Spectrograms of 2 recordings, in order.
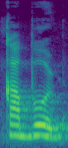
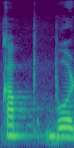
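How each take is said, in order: First: The word is said without a p sound. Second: The word is said with a clear p sound. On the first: The speaker calls it right. "పి అనేది ప్రొనౌన్సియేట్ చెయ్యము, కబోర్డ్ అంటాం" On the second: The speaker calls it wrong. "కప్ బోర్డ్ అనం"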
